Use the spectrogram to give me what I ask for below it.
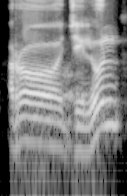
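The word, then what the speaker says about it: راجل: Imam albhari kemudian memberikan terjemah rojilun maknanya adalah qoimun. Bukan rojulun ya. Rojulun laki-laki. Ini rojilun ada alif. Jadi bahasa Arab itu istimewa nyelapna alif beda diganti artinya Bu ya bacanya ya jadi beda.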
